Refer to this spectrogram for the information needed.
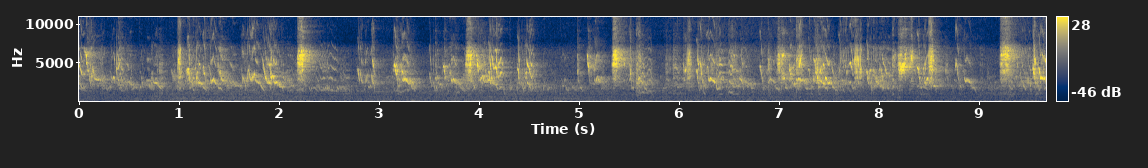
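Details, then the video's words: Continuous budgie chatter, many high squawky chirps and clicks packed closely together, rising and falling in loudness throughout, with a faint hum in the background. "Budgies singing |budgies sounds | parakeet chirping sounds"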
